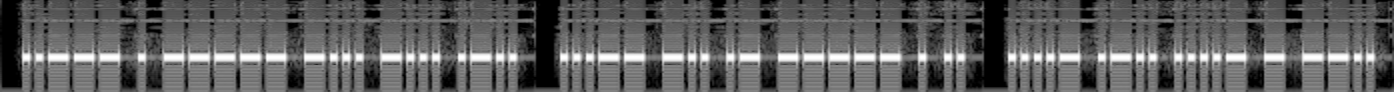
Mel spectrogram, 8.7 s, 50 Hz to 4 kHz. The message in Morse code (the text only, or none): 2E0BBL 3DA0EI 4L4TZ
